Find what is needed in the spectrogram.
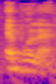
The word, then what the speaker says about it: Ebule: Am I saying that right? – Ebule.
